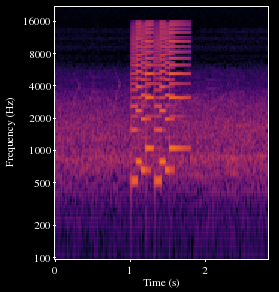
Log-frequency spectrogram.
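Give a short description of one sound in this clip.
Short electronic beeps play a quick rising tune.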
